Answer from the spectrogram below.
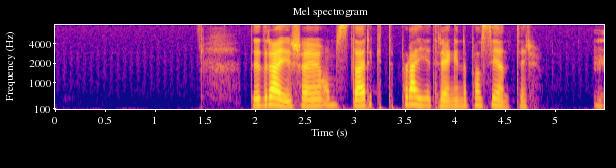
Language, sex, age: Norwegian, female, 49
